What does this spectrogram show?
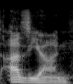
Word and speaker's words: ASEAN: James, do they pronounce it ASEAN, ASEAN? The Association of Southeast Asian Nations? I'm just going to say Asian. I think they go with ASEAN, but whatever.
